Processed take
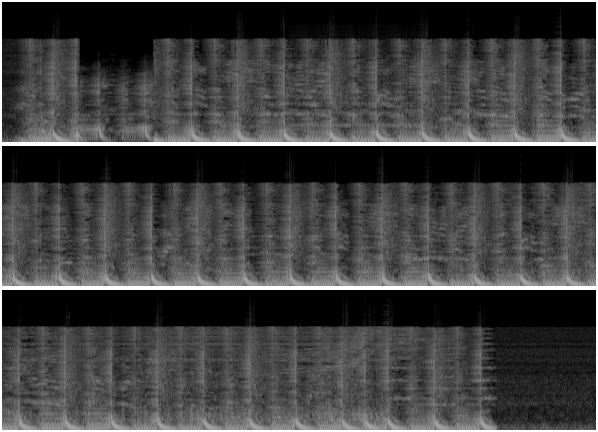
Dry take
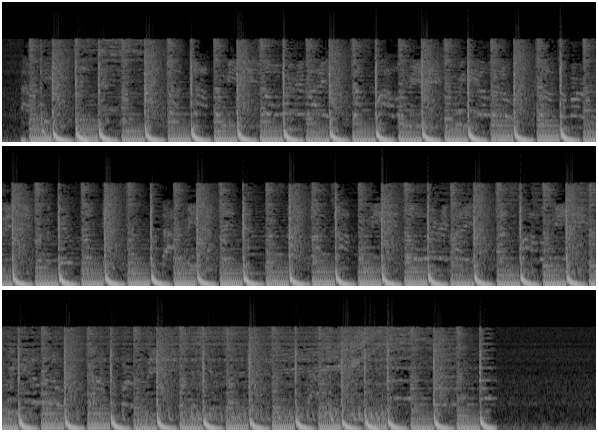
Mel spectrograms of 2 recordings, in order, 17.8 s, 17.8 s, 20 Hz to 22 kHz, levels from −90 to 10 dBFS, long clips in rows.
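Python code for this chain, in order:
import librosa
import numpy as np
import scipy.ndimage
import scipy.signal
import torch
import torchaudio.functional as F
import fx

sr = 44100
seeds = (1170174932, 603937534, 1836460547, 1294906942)

y = fx.spec_swells(x, sr, rise_s=0.32)
y = fx.cabinet(y, sr, low_hz=230.0, low_slope=12, high_hz=2200.0, hz=(320.0, 490.0, 930.0, 1500.0), db=(7, -9, -8, -7), at=(0.76, 1.51), fade=0.02)
y = fx.dmg_buzz(y, sr, base_hz=400.0, harmonics=31, level_db=-49.0, tilt_db=-6, odd_only=False, at=(2.85, 4.2), fade=0.02)
y = fx.transformer_sat(y, sr, knee_hz=140.0)
y = F.gain(torch.from_numpy(y), -2.0).numpy()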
